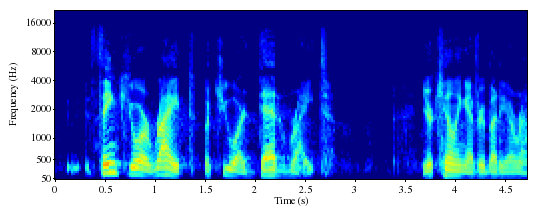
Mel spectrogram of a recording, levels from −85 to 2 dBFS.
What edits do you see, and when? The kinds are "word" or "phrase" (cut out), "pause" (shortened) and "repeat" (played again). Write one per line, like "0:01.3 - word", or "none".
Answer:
none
